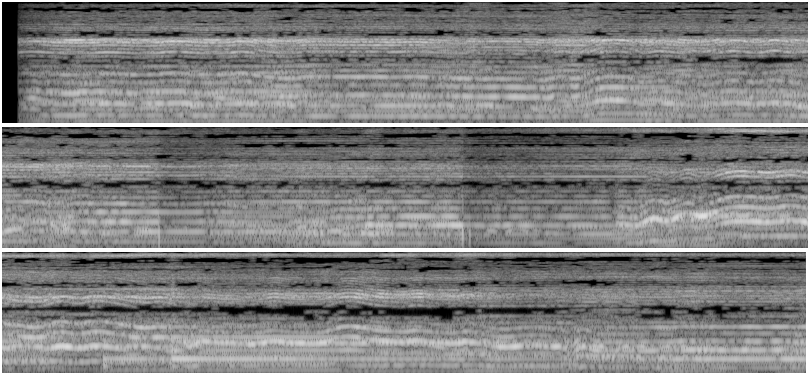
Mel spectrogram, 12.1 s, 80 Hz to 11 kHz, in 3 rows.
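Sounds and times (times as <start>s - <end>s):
harmonium held notes: 0.1s - 12.0s
man singing into a microphone: 0.1s - 12.0s.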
